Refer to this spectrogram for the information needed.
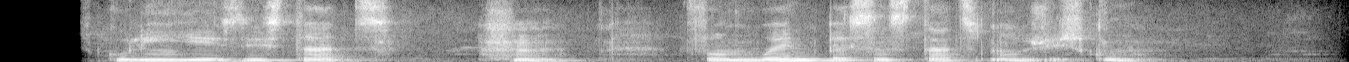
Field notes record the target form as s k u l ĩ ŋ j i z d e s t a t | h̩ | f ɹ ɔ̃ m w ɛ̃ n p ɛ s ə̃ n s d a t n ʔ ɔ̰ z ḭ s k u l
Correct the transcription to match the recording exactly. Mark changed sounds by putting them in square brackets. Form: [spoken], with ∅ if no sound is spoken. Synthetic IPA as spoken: s k u l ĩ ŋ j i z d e s t a t | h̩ | f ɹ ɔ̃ m w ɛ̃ n p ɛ s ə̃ n s [t] a t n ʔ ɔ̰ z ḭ s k u l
